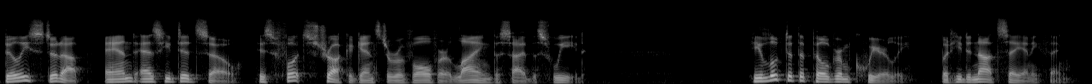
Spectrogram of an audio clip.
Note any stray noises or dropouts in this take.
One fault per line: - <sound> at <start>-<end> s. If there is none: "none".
none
